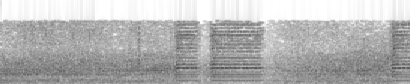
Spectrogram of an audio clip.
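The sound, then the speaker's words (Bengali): Car horn honking repeatedly from a speeding car approaching from behind on a road, a few loud horn blasts with a bright tonal buzz breaking in after steady engine and road rumble. “ঘন ঘন horn শুনে মনে হচ্ছে গাড়িটা খুব জোরে ছুটে আসছে, হয়তো হর্ন দিয়ে সামনের গাড়িকে থামতে বলছে।”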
